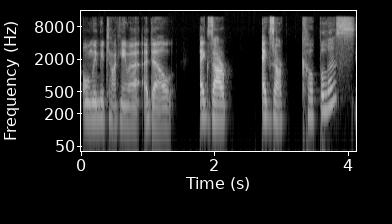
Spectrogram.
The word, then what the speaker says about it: Exarchopoulos: How do you pronounce it? – So I actually went on YouTube, like how to pronounce her name. – Yeah. – They gave me Exarchopoulos. – Exarchopoulos. – Yes.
